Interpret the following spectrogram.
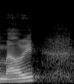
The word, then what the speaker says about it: MAUI: The P is silent because MPAUI doesn't sound very nice compared to MAUI, right?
